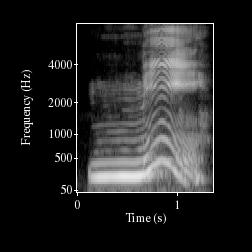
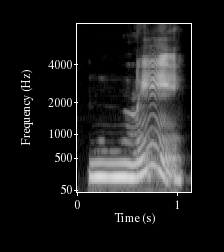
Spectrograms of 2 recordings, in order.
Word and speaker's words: knee: Knee. The K silent. Knee.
